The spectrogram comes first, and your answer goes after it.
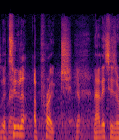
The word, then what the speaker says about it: Thule: Tula now regularly mispronounced is that the correct pronunciation uh that is correct yes it is not Thule it is it is Tula yeah tula and a Swedish company yes animals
